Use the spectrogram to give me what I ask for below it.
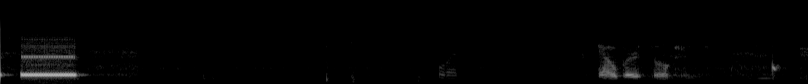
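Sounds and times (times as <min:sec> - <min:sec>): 
phone ringing: 0:00.0 - 0:00.8.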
